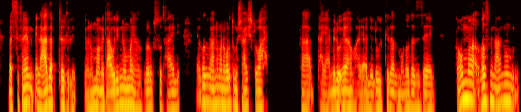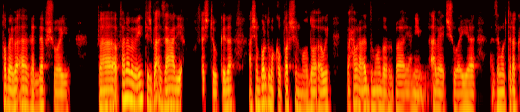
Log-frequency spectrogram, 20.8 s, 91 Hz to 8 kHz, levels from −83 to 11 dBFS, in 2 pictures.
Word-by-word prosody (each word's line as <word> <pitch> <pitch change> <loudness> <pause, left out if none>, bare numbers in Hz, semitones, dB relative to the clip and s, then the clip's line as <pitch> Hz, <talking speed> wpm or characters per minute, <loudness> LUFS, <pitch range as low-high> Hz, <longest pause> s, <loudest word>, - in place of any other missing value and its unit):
بس 105 -1 -2
فاهم، 125 -2 +2
العادة 105 +4 +6
بتغلب. 105 -6 -1 0.2
يعني 100 +1 -4
هم 105 - +1
متعوّدين 105 0 +3
إن 125 - +2
هم 120 0 +3
يهزّروا 105 0 -1
بصوت 100 -2 -9
عالي، 100 +2 -2 0.3
يعني - - -5
برضو 130 0 +2
ما 125 - +2 0.2
أنا 120 - +3
برضه 120 +1 +2
مش 105 -2 -3
عايش 110 +1 -2
لوحدي، 110 0 -1 0.6
فهيعملوا 100 +2 -1
إيه 110 0 +3
أو 105 -1 -2
هيقلِّلوا 95 +2 -2
كده 105 -1 0
الموضوع 95 0 -2
ده 100 0 0
إزاي؟ 95 -1 -2 0.4
فهم 150 +4 +4
غصبٍ 135 -1 +3
عنهم 135 +2 +1
الطبع 120 -3 0
بقى 120 +1 +3
غلّاب 105 +2 -1
شوية، 100 -2 -2 0.6
ف - - -2
فأنا 115 +8 +4
ما 145 - +5
بيّنتش 135 0 +1
بقى 115 - +1
زعلي 115 +1 +3
أو - - +1 0.4
أفشت 115 -1 -4
وكده 110 +3 +1 0.3
عشان 110 +1 -1
برضه 125 +2 +3
ما - - +3
أكبّرش 110 +3 -1
الموضوع 100 +1 -1
أوي. 105 +1 +1 0.3
باحاول 120 +2 -1
على 105 - +1
قد 115 0 0
ما 105 0 -1
أقدر 100 -3 -2
بقى 100 0 0
يعني 95 -1 -6
أبعِد 100 -2 -1
شوية، 95 0 -1 0.3
زي 105 0 -4
ما 105 - +2
قُلت 100 +2 -2
لك 110 -1 -1
105 Hz, 180 wpm, -25 LUFS, 100-115 Hz, 0.6 s, العادة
